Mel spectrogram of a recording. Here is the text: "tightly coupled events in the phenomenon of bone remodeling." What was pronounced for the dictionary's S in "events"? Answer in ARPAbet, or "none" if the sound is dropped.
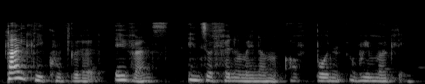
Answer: S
